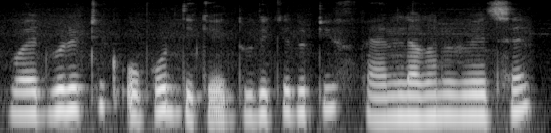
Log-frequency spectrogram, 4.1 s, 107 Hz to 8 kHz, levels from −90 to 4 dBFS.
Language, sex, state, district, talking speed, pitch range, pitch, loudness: Bengali, female, West Bengal, Darjeeling, 145 wpm, 185-220 Hz, 200 Hz, -17 LUFS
